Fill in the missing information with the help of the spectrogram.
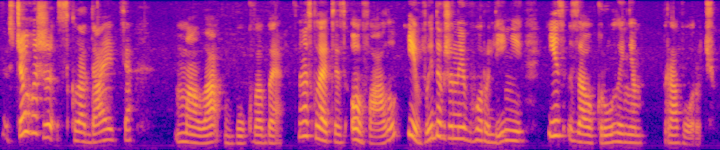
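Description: Woman, schoolteacher, slow and patient, lowish voice, spells out sounds one by one. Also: sing-song. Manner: patient, drawn-out, answers her own questions. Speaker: primary school teacher. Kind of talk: slow, clearly spelled-out handwriting lesson.

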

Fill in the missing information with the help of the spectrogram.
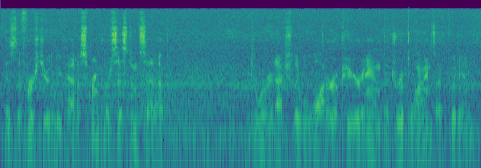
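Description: A man in his thirties casually walking through his backyard garden, talking in a relaxed, rambling way with lots of fillers, filmed on a handheld camera outdoors. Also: a bass voice, fast talker. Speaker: homesteading vlogger. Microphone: camera held at arm's length. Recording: outdoor background noise.

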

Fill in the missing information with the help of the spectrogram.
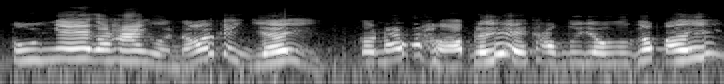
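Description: Bà Tám, a chatty nosy neighbor. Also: female voice, extremely high pitch, rapid-fire, fairly bright tone. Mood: gossipy. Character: nosy gossiping middle-aged neighbor woman. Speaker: stage comedy actress. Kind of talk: stage comedy sketch.

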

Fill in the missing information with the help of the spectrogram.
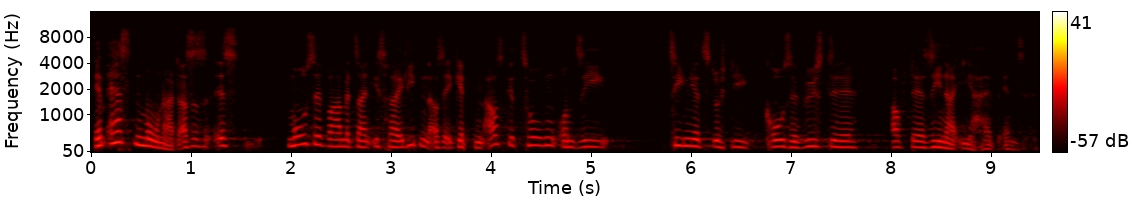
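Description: A man's voice: a little high, animated, normal speed, darkish tone. A man preaching a sermon, reading scripture aloud with emphasis and explaining it in plain everyday words. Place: church. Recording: church with long reverb.

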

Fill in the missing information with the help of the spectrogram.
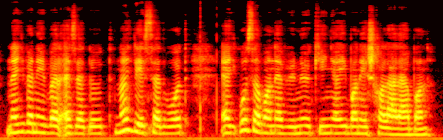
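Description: A woman voicing a grim, proud green Martian male warrior in an audiobook, speaking in a measured, grave way. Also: on the low side, steady tone, lightly acted. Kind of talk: audiobook character reading.

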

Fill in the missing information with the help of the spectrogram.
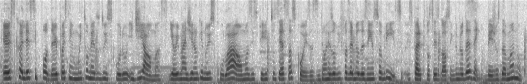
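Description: A woman's voice: mid-range voice, steady tone, fast, few pauses, mellow. A young woman with a Brazilian accent, chatting casually on a live stream and reading viewers' texts aloud, gushing over cute drawings. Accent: Brazilian Portuguese.

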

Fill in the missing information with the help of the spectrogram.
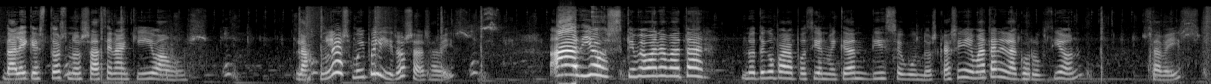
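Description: A woman with a Spain Spanish accent gives casual, chatty gameplay commentary and breaks into sudden excited exclamations. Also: high voice, moderate pace, a little hiss or hum. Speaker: let's-play host.

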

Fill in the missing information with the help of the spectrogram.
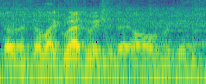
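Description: A man chatting and joking as he narrates a road trip vlog to an action camera, inside a car and out. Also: mid-range voice. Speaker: vlogger. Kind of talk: casual travel vlog chat. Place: car interior and outdoors on the go.

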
